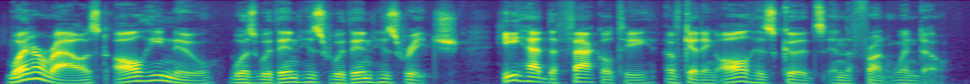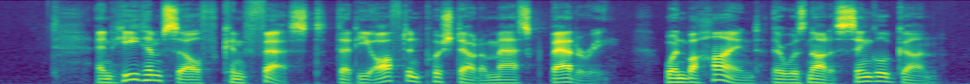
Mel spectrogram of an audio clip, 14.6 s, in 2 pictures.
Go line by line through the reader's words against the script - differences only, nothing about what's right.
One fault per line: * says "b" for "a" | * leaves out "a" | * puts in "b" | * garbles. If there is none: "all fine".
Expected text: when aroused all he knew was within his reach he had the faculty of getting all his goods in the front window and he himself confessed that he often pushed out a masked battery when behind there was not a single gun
* puts in "within his"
